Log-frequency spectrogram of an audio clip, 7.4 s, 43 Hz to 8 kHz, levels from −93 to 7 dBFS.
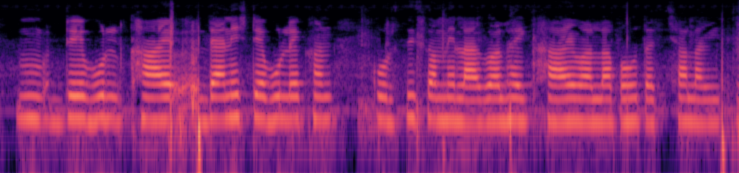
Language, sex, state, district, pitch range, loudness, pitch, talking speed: Bajjika, female, Bihar, Vaishali, 200-215 Hz, -26 LUFS, 210 Hz, 155 wpm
